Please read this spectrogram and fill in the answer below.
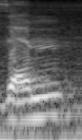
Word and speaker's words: aiment: Nous aimons, vous aimez, ils aiment, elles aiment. I don't say ent, ent, I don't say it all the time with the verbs with il or elle avec s.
